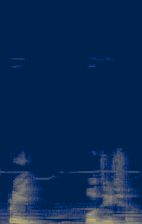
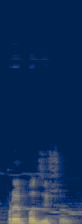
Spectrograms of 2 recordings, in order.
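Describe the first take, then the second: First: It starts with 'pree', split from 'position'. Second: It starts with 'preh', said as one word. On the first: It is read as two separate parts. "যদি আমরা separate উচ্চারণ করি" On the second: It is read as one whole word. "যদি এটা যদি একবারে লেখা থাকে তাহলে উচ্চারণটা কি হয়"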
